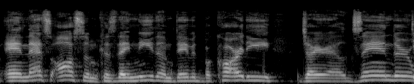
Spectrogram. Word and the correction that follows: Bakhtiari: I thought he chugs beers, no, no, not, not Bacardi's. Bacardi. Uh, Bak- Bakhtiari. – Bakhtiari.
